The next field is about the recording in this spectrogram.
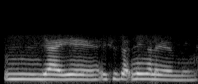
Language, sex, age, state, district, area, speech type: Manipuri, female, 18-30, Manipur, Tengnoupal, urban, conversation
